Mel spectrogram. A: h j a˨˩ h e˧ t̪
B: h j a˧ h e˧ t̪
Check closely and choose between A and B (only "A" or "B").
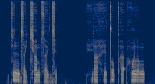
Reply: B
